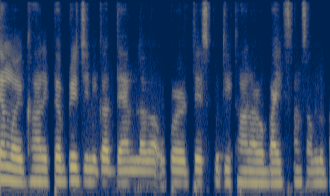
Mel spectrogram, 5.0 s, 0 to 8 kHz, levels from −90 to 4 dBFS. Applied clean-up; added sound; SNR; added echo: none; none; none; none.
